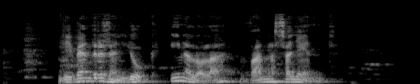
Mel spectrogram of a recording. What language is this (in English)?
Catalan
